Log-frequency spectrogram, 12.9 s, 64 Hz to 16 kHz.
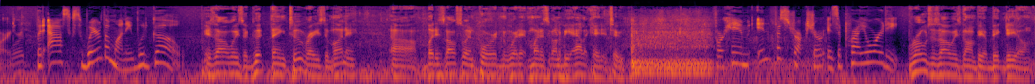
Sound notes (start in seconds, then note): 7.7 motors running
